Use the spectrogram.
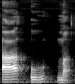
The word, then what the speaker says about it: Aum: से सिंबल को बनाना हम समझते हैं आऊ ए यू एम या फिर आ उ म आऊ समझ लिया है इसकी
